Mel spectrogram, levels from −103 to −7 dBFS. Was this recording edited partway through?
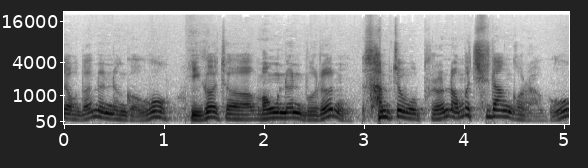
yes; 2 cuts; at 1.1 s, 3.0 s

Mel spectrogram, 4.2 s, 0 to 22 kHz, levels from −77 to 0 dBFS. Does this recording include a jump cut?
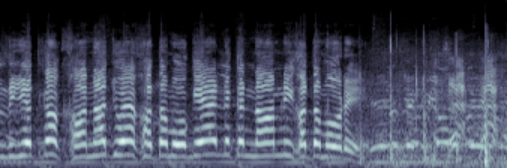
no; 0 cuts

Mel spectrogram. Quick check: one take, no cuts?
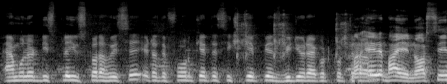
yes; 0 cuts

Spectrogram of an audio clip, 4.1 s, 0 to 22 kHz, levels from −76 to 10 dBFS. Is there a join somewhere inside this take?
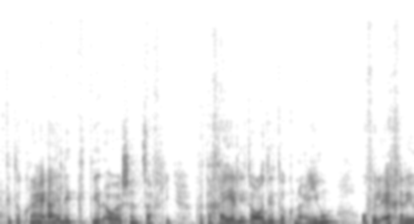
no; 0 cuts

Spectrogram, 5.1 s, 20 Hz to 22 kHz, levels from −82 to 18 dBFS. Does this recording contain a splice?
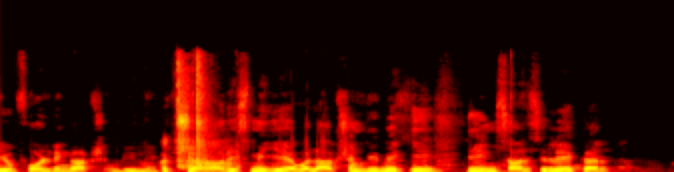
no; 0 cuts

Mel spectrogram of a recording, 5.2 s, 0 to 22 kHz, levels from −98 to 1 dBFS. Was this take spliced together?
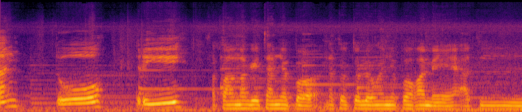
yes; 1 cut; at 2.0 s

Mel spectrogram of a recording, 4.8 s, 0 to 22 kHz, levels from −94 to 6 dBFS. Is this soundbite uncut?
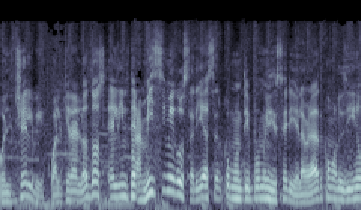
no; 1 cut; at 1.8 s

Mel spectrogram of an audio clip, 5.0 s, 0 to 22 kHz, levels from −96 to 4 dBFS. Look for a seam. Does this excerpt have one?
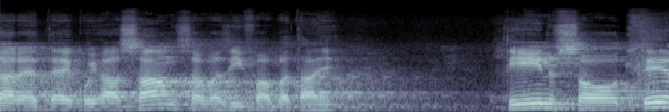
no; 0 cuts

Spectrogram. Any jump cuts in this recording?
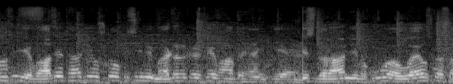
yes; 1 cut; at 3.0 s

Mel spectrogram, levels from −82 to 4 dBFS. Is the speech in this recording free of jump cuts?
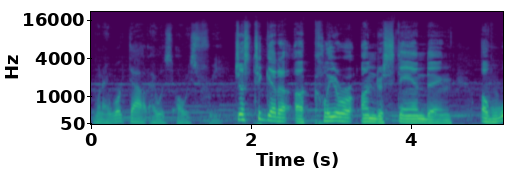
no; 1 cut; at 1.7 s

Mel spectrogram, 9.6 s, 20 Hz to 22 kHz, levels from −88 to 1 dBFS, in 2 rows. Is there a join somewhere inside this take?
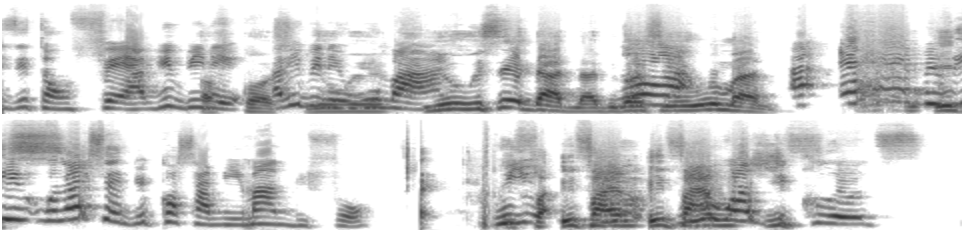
yes; 1 cut; at 7.0 s

